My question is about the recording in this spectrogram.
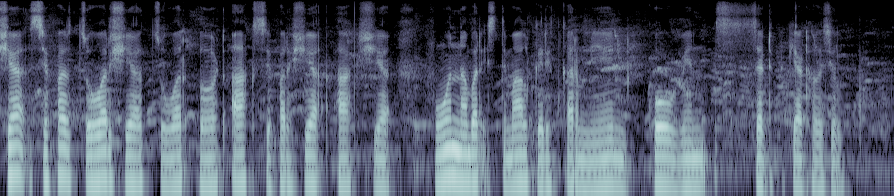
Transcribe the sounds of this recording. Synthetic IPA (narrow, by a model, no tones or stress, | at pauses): ʃasifʰɐɾt͡soːɐɾʃijat͡soːɐɾəːʈʰaːkʰsifʰɐɾʃijaaːkʰʃija | fʰoːnːɐmbɐɾḭst̪imaːlkəɾit̪̚ʰkɐɾmeːnkoːʋinsɐɾʈi̥fʰi̥keːʈhəːsil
